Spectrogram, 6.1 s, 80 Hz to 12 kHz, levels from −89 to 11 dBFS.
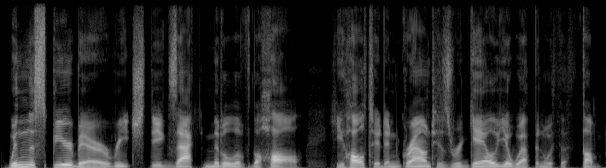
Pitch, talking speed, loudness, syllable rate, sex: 100 Hz, 210 wpm, -21 LUFS, 5.1 syllables/s, male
